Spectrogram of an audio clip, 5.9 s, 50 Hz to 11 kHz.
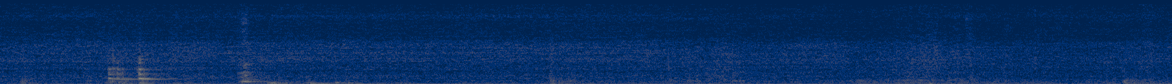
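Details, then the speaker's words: Turbo intake pressure-tested at about 10 psi with a compressor. A faint steady hiss is heard, apparently from the intake manifold near the injector hole. "Here's something I can't quite make out where it's coming from. Almost sounds like it's coming from the manifold here."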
